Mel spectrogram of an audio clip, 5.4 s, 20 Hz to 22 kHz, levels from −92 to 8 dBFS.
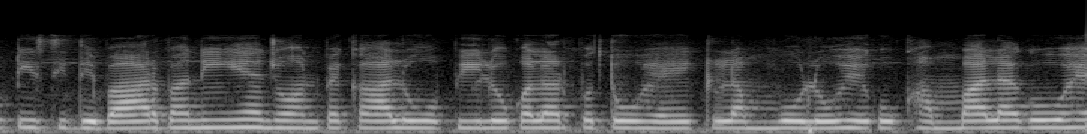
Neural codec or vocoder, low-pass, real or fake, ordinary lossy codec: none; none; real; none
